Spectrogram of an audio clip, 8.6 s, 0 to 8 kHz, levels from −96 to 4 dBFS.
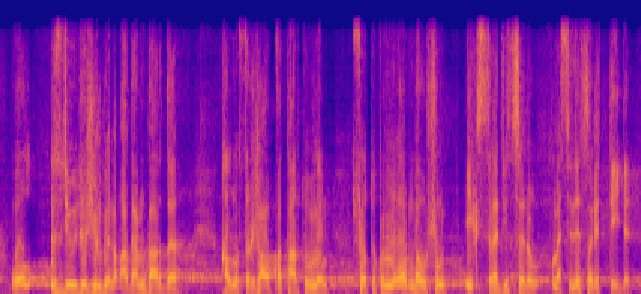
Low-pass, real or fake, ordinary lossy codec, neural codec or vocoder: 7.2 kHz; fake; none; codec, 16 kHz, 2 kbps, X-Codec, HuBERT features, trained on general audio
